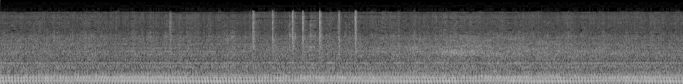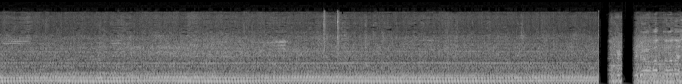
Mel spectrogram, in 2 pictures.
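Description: Steady drone of a car cruising along a highway on a smooth road, with a constant engine hum and road rumble close by that barely changes, cutting out briefly near the end.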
